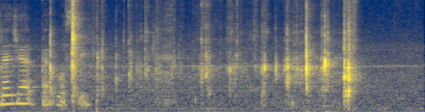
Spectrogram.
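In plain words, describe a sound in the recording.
Small plastic makeup cases click and tap as they are handled.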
